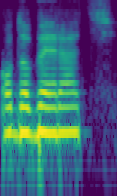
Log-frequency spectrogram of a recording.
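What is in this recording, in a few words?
"odoberať", Slovak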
